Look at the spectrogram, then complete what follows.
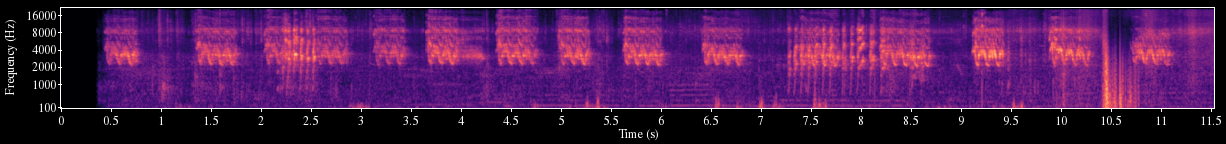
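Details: Budgerigar chattering in rapid bursts of high, scratchy chirps with brief pauses between them; a pet budgie whose favourite food is white rice.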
